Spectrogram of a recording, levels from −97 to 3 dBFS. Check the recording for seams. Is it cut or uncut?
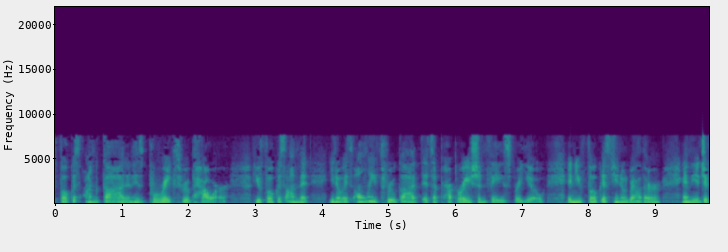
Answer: cut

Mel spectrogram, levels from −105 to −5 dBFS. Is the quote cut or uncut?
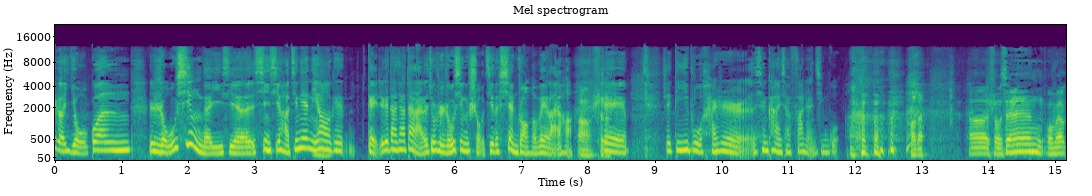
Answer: uncut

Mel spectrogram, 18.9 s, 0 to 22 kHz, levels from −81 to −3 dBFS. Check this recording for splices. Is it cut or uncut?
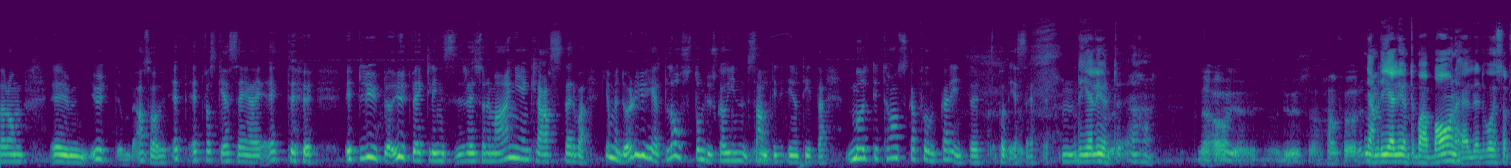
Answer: uncut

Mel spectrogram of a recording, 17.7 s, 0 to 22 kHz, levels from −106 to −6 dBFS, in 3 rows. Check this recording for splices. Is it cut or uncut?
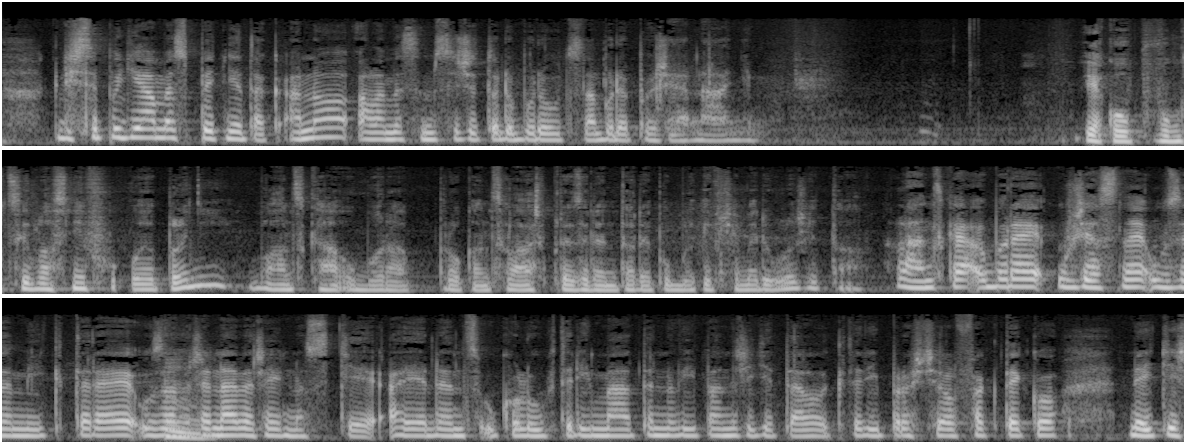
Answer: uncut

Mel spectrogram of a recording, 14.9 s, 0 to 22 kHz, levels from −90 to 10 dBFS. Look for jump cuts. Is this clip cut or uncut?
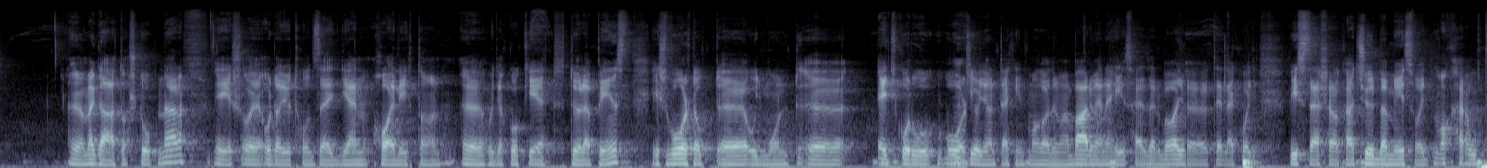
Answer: cut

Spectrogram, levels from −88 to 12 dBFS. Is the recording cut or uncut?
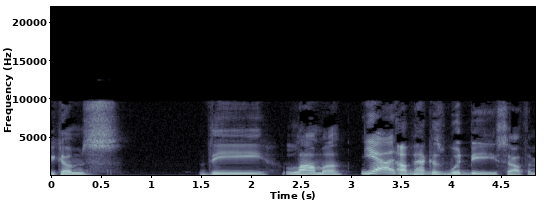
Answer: cut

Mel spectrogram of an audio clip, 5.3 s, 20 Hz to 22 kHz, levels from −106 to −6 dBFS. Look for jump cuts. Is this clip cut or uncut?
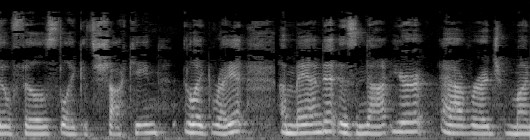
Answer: cut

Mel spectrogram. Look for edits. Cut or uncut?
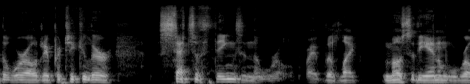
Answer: uncut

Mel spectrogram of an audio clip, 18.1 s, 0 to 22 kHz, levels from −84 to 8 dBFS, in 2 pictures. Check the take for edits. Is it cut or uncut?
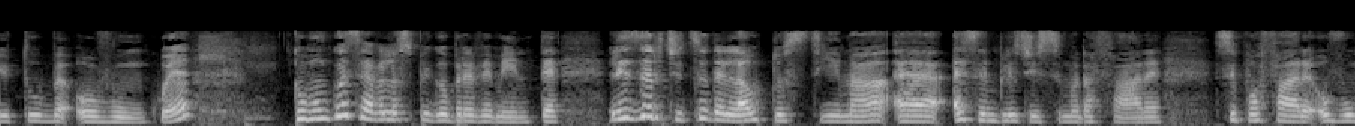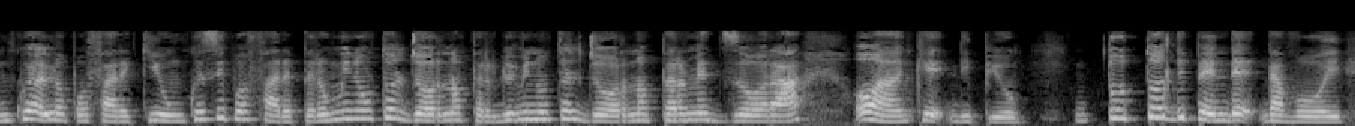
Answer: uncut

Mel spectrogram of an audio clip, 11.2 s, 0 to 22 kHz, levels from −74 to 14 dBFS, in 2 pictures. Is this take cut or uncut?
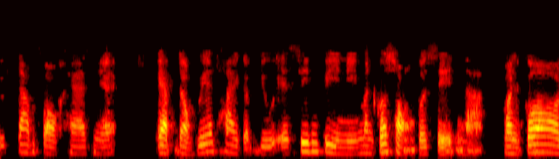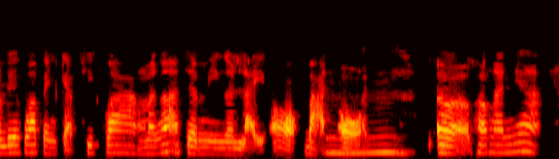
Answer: uncut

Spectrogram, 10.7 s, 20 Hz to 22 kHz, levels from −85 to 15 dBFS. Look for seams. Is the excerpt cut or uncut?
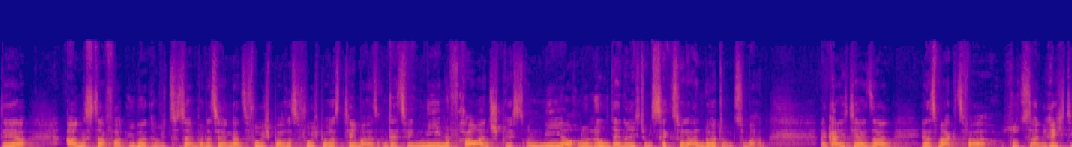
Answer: uncut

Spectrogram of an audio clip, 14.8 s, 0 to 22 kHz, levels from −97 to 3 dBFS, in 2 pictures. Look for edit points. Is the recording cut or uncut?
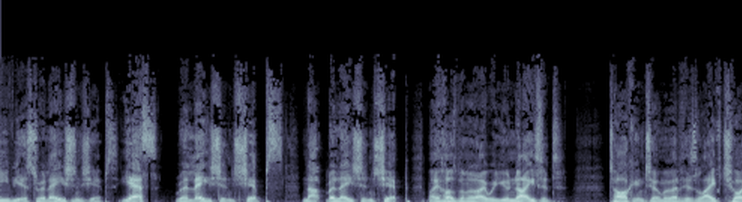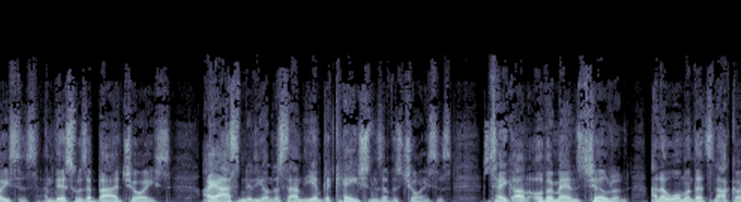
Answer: cut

